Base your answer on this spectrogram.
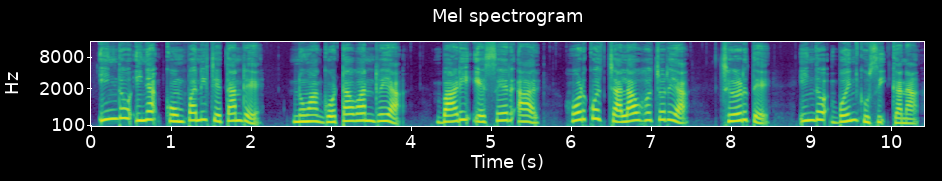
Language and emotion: Santali, sad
